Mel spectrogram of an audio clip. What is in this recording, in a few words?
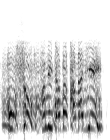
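player killed ally, mood medium, French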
